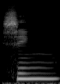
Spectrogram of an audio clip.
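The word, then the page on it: xing: tone 2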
